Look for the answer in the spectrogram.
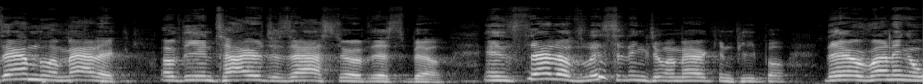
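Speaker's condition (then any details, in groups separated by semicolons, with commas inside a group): ALS; described as fatal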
